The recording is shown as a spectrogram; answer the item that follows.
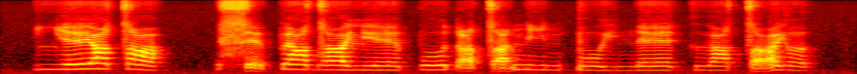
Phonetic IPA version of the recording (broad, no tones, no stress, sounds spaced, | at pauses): ʎ ɛː j tˤ o | s ɛ̰ p ɛ dˤ ɯː lʲ ɛː p o ɗ ḭ tˤ ḭ n iː n k͡p oː j n ɛː k ɯː tˤ ṵ j ʌ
